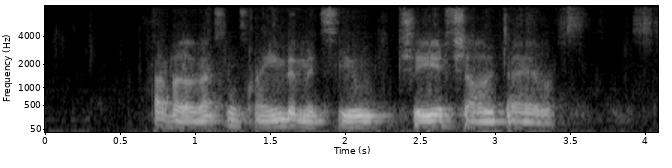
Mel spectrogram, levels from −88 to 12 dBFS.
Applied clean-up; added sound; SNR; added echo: neural separator model SepFormer DNS4.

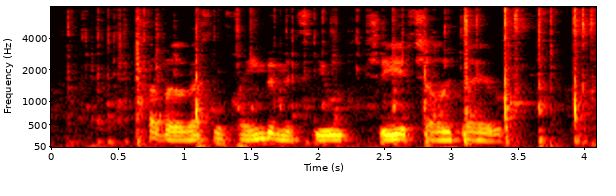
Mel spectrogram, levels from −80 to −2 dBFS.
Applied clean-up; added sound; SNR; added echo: classical method WPE with log-MMSE.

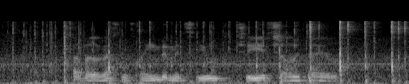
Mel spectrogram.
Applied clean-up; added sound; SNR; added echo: none; Computer keyboard; 4 dB; reverberation time 0.3 s.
